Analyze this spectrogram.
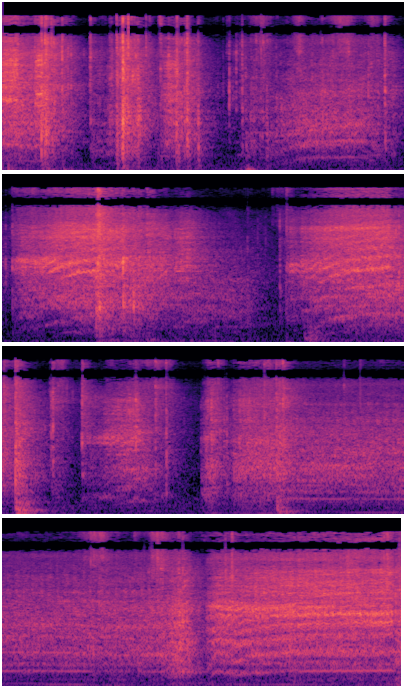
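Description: Small electric drive motor of a toy RC cement mixer truck whining in repeated spurts that rise and fall in pitch as it starts, speeds up and stops, then runs more steadily in the last few seconds.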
